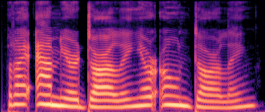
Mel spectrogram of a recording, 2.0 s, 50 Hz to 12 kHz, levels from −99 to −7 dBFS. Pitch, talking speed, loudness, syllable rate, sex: 230 Hz, 240 wpm, -15 LUFS, 5.4 syllables/s, female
